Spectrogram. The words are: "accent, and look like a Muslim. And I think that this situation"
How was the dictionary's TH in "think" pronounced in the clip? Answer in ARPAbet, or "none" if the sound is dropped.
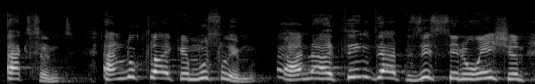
TH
